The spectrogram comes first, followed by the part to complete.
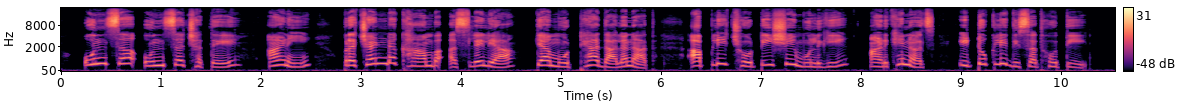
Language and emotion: Marathi, neutral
